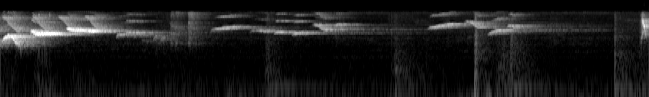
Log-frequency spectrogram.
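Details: Bahorok white-rumped shama in emotional 'tembakan' competition song: an opening burst of fast falling whistles, then spaced, varied whistled and chirping notes with brief silences between.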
